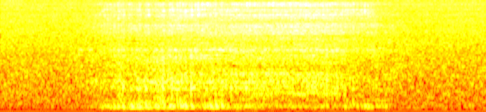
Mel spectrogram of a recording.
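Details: Snoring: a single soft, rough snore on one breath against faint room hiss.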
